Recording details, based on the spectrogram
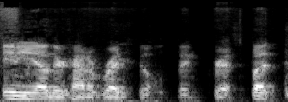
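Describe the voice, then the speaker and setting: A man's voice: fairly low pitch, fairly even intonation, fairly quick, fairly bright tone, a little hiss or hum. A man co-hosting a podcast in casual chat about movies, often chuckling as he talks. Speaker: podcast co-host.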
